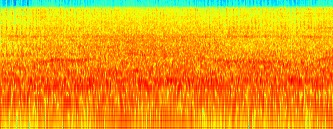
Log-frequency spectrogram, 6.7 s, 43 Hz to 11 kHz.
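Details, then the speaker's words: Echo PB580T backpack blower, fitted with another Echo model's throttle, a different carburetor and a new spark plug, run without air filter after choked start and warm-up: loud, even two-stroke buzz, no stumbling or surging. Normal running. "Okay. So, all the test runs came out good."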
